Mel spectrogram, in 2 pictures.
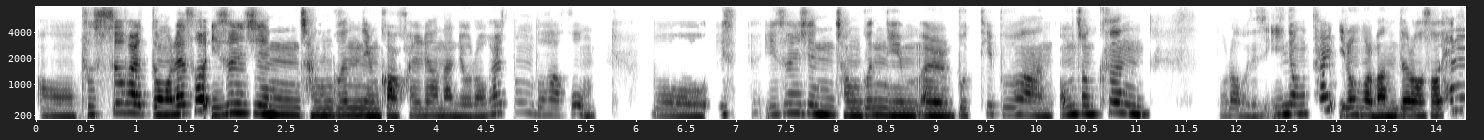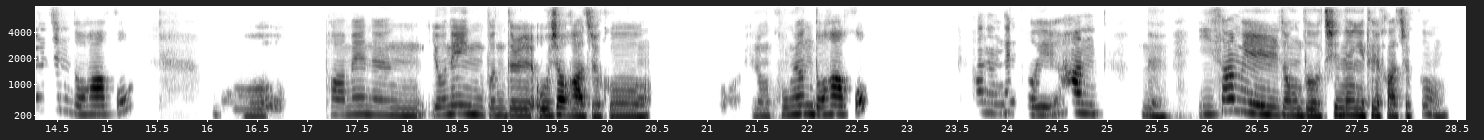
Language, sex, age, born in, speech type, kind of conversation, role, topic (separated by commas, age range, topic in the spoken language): Korean, female, 20-24, South Korea, conversation, unstructured, none, 우리 동네에서 가장 기억에 남는 축제는 무엇인가요?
